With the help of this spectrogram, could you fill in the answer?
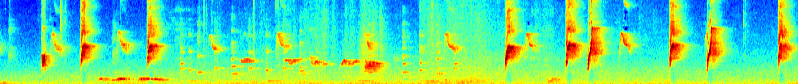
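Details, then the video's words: Male silver-eared mesia decoy delivering a busy stream of sharp chirps and short buzzy slurs, densely packed at the start and end, with faint low background sounds. "Chim ngũ sắc mồi hót cực hay kích bổi nhanh nổi | chim ngũ sắc hót | ngũ sắc trống"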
